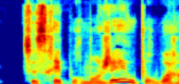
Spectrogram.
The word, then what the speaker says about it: ce serait: » Ce serait donc ce serait. Vous allez voir, quand on parle vite, on ne prononce pas toujours toutes les syllabes.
